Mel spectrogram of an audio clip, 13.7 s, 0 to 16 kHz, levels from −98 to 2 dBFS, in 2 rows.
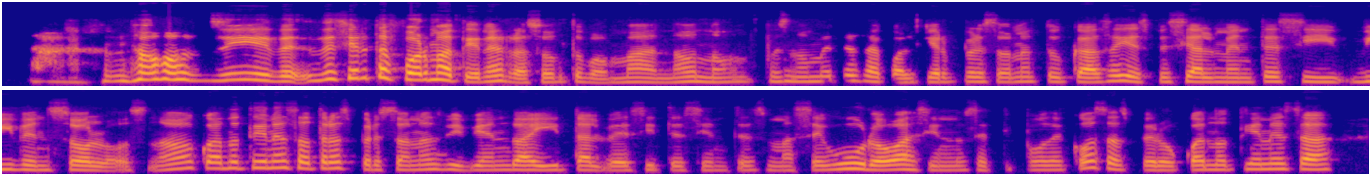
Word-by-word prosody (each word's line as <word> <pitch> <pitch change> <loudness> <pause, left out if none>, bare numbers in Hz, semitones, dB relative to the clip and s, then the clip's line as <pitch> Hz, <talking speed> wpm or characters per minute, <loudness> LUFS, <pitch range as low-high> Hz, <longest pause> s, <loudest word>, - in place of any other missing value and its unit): Ah. - - -6 0.3
No, 230 +6 +4 0.3
sí, 270 +1 +5
de 220 +2 +2
de 315 +4 +3
cierta 365 +2 +5
forma 285 -2 +8
tiene 210 +5 +3
razón 185 +2 -3
tu 200 - -8
mamá, 180 +3 -4
¿no? 195 +4 -4
No, 195 +1 -8
pues 210 +1 -9
no 205 0 -6
metes 220 +3 -6
a 210 - +1
cualquier 185 +2 -3
persona 200 -1 -5
a - - -11
tu 200 -2 -8
casa 190 +4 +2
y 235 - +4
especialmente 195 0 -2
si 195 -2 -5
viven 200 -1 -3
solos, 180 -3 -2
¿no? 230 +8 -2
Cuando 270 0 -1
tienes 280 +1 0
a - - +4
otras 260 +1 -1
personas 200 0 -5
viviendo 195 -1 -4
ahí, 190 0 0
tal 185 -2 -3
vez 175 0 -4
sí 200 - -11
te 175 - -12
sientes 180 +2 -14
más 175 0 -11
seguro 200 0 +2
haciendo 180 -3 -3
ese 180 -1 -12
tipo 190 +3 -11
de 190 0 -7
cosas, 240 -8 -3
pero 180 -2 -3
cuando 195 +1 -3
tienes 230 +2 -4
a 215 0 +4
200 Hz, 225 wpm, -23 LUFS, 185-225 Hz, 0.3 s, forma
